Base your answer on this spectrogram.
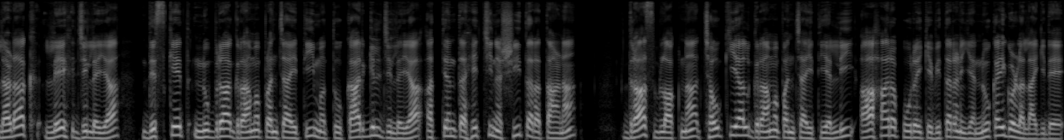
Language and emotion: Kannada, neutral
